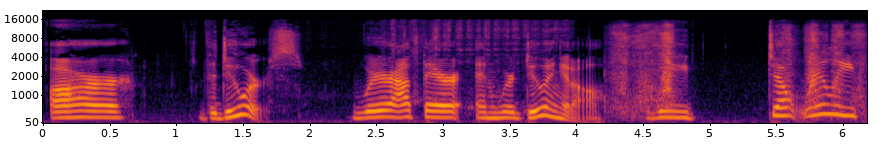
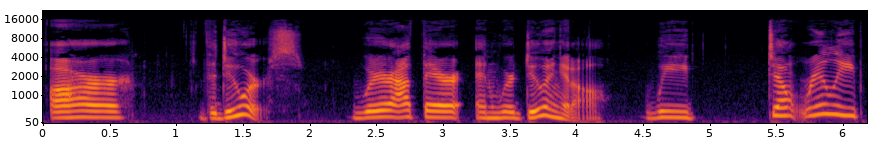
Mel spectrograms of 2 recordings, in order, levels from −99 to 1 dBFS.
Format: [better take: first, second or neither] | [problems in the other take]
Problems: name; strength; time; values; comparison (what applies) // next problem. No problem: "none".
second | household noises; noticeable; from 2.5 s on; 10 dB below the speech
